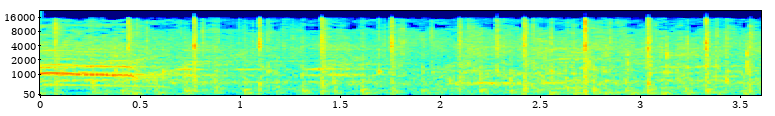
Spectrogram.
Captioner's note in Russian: аплодисменты, крики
